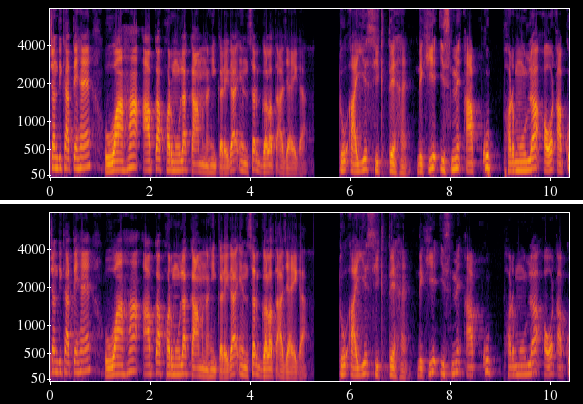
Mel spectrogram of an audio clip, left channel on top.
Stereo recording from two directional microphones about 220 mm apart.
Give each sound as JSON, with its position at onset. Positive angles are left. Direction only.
{"t": 0.0, "sound": "speech", "side_deg": 20}
{"t": 5.7, "sound": "speech", "side_deg": 10}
